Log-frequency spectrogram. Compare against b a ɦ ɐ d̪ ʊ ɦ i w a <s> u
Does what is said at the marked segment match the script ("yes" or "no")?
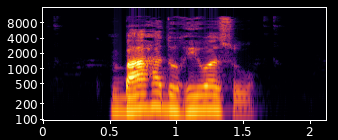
no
